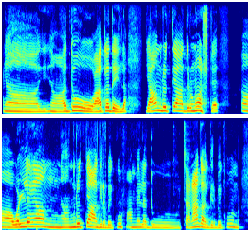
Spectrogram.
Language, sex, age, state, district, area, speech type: Kannada, female, 18-30, Karnataka, Shimoga, rural, spontaneous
